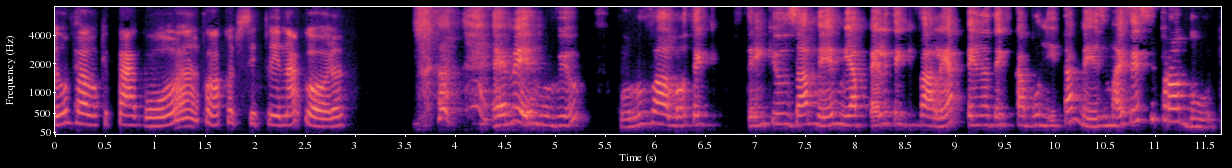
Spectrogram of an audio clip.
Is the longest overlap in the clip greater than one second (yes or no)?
no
